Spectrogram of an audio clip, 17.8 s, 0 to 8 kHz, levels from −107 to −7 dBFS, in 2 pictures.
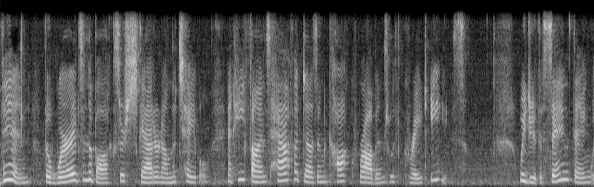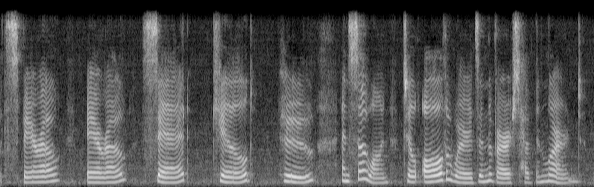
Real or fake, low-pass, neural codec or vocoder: fake; 7.2 kHz; vocoder, 22.05 kHz, 80 mel bands, HiFi-GAN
